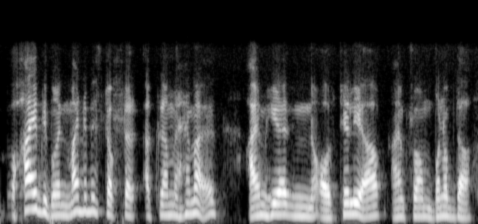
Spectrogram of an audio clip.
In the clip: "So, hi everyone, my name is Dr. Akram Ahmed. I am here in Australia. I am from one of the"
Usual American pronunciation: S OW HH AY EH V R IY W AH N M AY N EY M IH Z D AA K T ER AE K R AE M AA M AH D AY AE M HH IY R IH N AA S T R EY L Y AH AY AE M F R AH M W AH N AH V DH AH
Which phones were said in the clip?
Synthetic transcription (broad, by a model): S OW HH AY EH B R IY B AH N M AY N EY M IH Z D AA K T ER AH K R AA M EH M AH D AY M HH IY R IH N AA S T R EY L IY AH AY M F R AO M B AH N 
